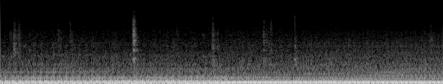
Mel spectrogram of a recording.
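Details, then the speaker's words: 1985 Chevrolet C30 crew cab dually with swapped 6.0 LS-based V8, after a new cheap fuel pressure regulator: deep idle with uneven stumbling beat, one cylinder seemingly dropping out; cylinder not yet identified, scan tool planned. "It ain't hitting on all 7. Maybe we can hook up the scan tool and it'll tell us which cylinder it is. Pull the valve cover off or something. Don't sound like it used to."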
